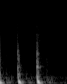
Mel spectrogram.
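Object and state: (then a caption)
Tightly hooped embroidery stabilizer. Light tearaway stabilizer hooped tight in an embroidery hoop is tapped twice with a finger. Each tap gives a short, low, drum-like thud that dies away almost at once. The sound shows the stabilizer is hooped taut rather than saggy or floppy.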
